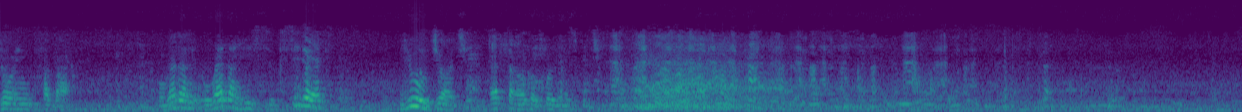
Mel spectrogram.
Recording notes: At a Kislev 19 Farbrengen in Boston 1968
